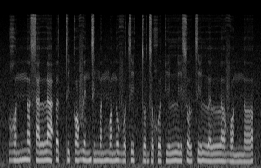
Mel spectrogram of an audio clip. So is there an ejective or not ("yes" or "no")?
no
